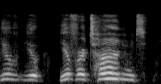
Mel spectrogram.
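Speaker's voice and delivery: high, slow, overwhelmed relief; acted stammering joy at a son's return; tearful father. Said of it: "They start to cry".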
